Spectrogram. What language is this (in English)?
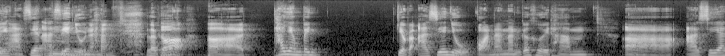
Thai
